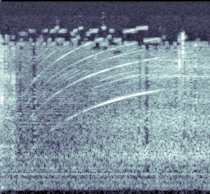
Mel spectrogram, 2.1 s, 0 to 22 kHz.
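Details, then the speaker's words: 2.5-inch SATA hard drive on a USB adapter: faint rising whine at spin-up with scratchy ticking, rough on spin-down too; the drive spins but won't mount or show up, possibly a mechanical fault. "yeah even when it's spinning down did you hear that yeah it sounded kind of rough is that normal"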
